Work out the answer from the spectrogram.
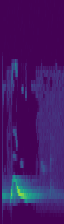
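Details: A Eurasian nuthatch gives a single clear whistled note that starts slightly higher, then slides gently downward and fades out. No other sounds are heard.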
